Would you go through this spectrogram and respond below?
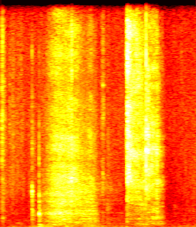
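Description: A sewing machine is slid and shifted into place on a table over fabric laid out for a patchwork shopper bag, giving two long rubbing, scraping pushes with small knocks between them, close and fairly loud.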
